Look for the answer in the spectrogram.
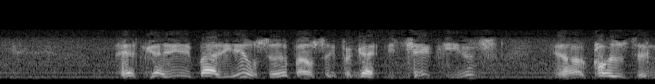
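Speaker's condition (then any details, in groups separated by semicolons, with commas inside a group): Slurred speech; stroke 3 years ago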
